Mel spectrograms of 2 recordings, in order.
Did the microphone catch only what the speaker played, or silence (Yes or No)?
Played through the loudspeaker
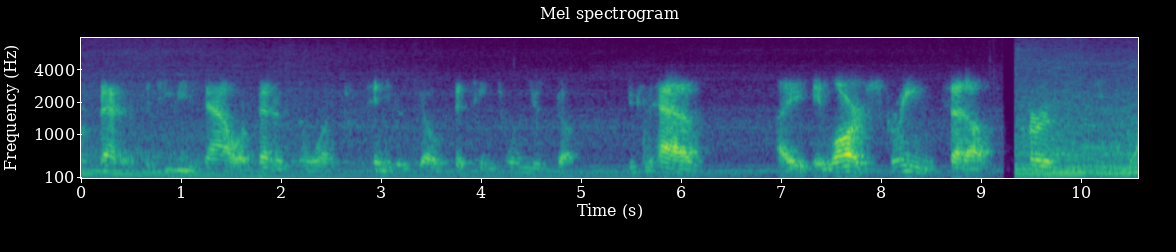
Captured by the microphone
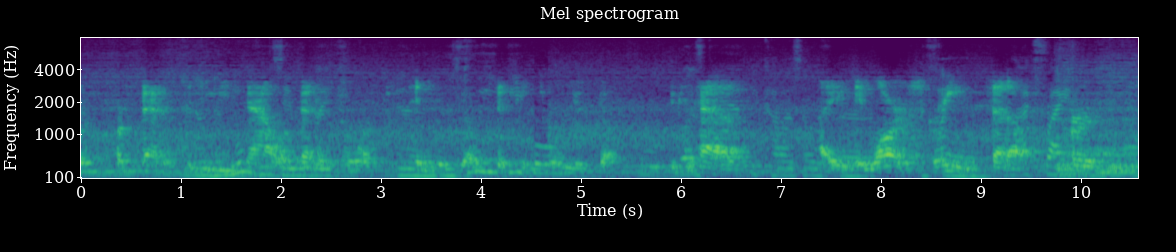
No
